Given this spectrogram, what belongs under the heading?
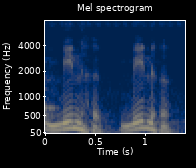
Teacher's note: وقف کی حالت میں ہا کو ساکن کریں گے ، ہوگا منہ، منہ، ہا کی آواز ہلکی سی نکلے گی،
